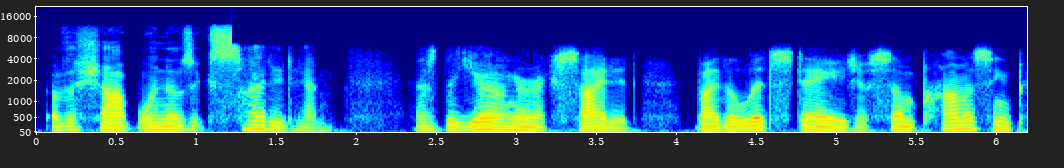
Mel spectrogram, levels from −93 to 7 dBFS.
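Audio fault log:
1.25–6.19 s, call bitrate drop: At 1.25 s the sound turns rough and watery and stays that way to the end of the clip. The top end also falls away, with the cut-off dropping from 12 kHz to 6 kHz, so things get muffled. The bandwidth estimate fell and the encoder was told to squeeze into far fewer bits, which fits a step down from about 32 kbps to about 8 kbps. It sits at its worst for 1.85 s and never fully recovers.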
